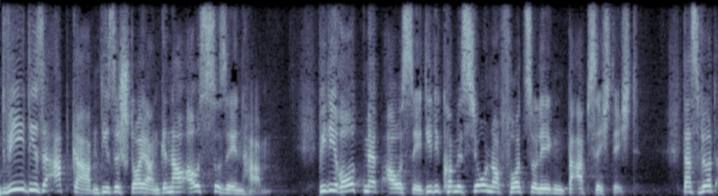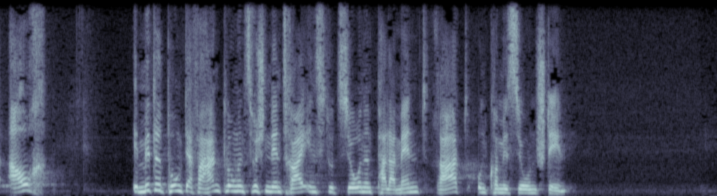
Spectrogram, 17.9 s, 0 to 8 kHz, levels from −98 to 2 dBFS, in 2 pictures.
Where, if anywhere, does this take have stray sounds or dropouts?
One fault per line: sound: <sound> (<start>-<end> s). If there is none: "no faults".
no faults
